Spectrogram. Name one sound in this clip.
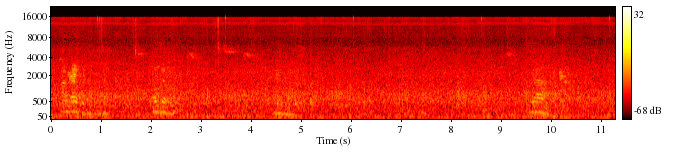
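Men talk quietly in the distance outdoors.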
